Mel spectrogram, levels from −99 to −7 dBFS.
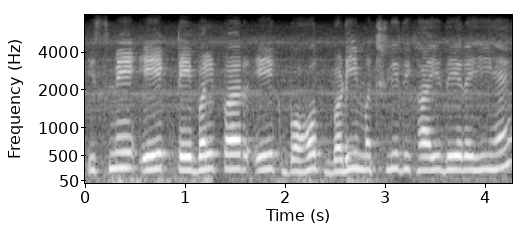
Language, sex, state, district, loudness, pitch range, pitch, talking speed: Hindi, female, Punjab, Fazilka, -14 LUFS, 240-260 Hz, 245 Hz, 170 wpm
